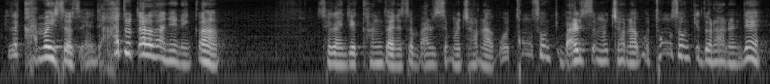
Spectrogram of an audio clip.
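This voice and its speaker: A woman pastor giving an emphatic sermon with personal testimony, her delivery rising to loud commands. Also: medium pitch, sing-song, quick pace, vocal fry.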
